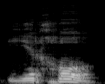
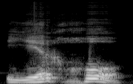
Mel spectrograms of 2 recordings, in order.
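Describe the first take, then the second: First: The word is said at a normal speed. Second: The word is said slowly and drawn out.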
